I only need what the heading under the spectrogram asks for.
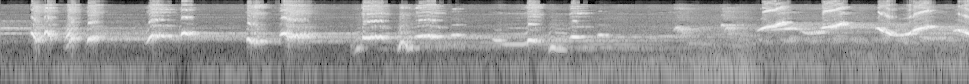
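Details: White-rumped shama song in its original voice, used to provoke other shamas into singing: loud, clear whistled notes repeated in quick succession, then higher looping warbled phrases.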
